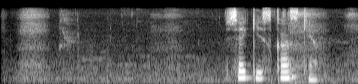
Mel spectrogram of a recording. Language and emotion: Russian, neutral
